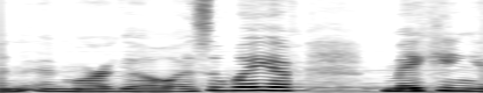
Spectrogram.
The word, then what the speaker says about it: Margot: Margo, you spell it M A R G O T. The T is silent, but Margo is not.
